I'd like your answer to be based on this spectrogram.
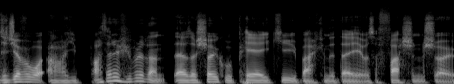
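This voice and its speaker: Very deep and low, a man's voice carries a southern English accent and lively intonation in a dry, close sound with no echo, on a very clean recording with a silent background. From southern England, New Forest. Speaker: photographer and videographer. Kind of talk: casual chat. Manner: halting.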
